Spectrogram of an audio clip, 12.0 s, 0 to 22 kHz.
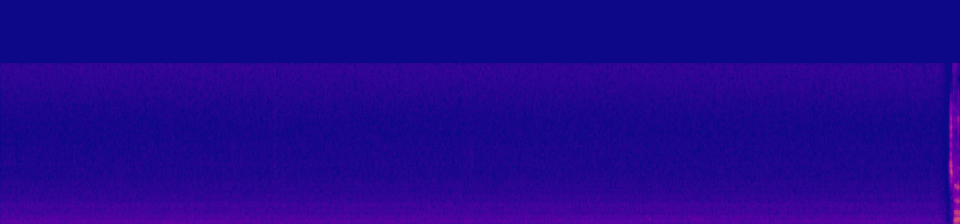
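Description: Gaming PC under full load: a steady rush of air from the Gigabyte Aorus Master RTX 3080's three cooling fans, overclocked and set to a fixed 92% fan speed, with a faint steady hum beneath it.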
